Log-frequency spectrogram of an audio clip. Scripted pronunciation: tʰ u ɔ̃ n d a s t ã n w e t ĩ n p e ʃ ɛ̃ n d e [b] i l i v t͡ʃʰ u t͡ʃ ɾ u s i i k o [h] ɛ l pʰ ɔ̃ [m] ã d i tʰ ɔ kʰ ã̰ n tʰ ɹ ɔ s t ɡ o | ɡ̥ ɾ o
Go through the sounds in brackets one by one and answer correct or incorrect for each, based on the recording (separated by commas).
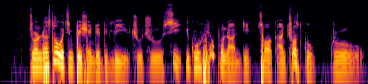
correct, correct, incorrect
